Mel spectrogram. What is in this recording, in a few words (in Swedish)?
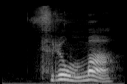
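"fromma", Swedish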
